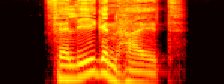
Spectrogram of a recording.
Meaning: 1. embarrassment 2. an uninvited, but not necessarily embarrassing, situation
- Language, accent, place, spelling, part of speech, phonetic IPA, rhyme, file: German, Germany, Berlin, Verlegenheit, noun, [fɛɐ̯ˈleːɡn̩haɪ̯t], -eːɡn̩haɪ̯t, De-Verlegenheit.ogg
